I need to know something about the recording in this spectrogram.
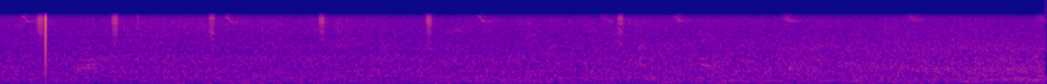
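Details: Squeaking death's head hawkmoth, Acherontia lachesis, Singapore, raised from a caterpillar and later freed: a series of clipped high squeaks about every second, with one louder click early, under persistent background noise.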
